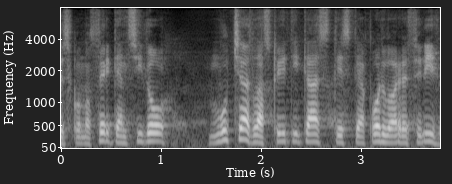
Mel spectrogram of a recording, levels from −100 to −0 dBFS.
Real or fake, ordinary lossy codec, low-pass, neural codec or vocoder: fake; none; none; codec, 16 kHz, 1 kbps, FunCodec, trained on LibriTTS, 50 frames a second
